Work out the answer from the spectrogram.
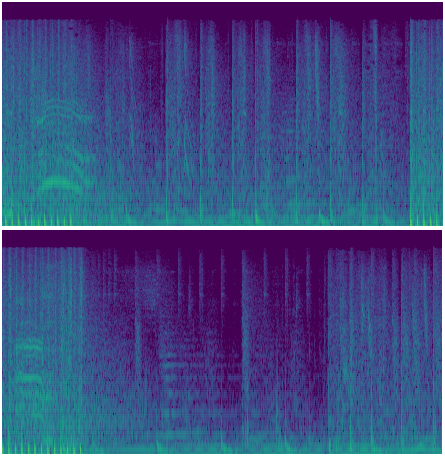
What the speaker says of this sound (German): Wer schießt denn da?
